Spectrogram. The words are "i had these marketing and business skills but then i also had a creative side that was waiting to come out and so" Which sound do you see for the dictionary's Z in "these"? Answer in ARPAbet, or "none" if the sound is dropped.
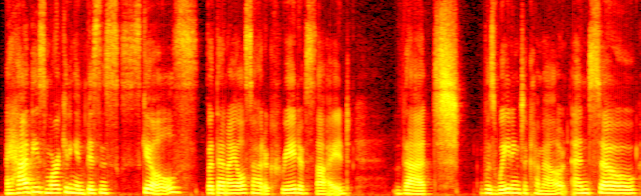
Z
